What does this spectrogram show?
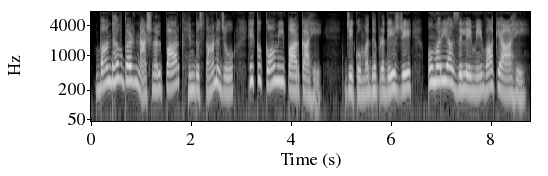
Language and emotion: Sindhi, neutral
